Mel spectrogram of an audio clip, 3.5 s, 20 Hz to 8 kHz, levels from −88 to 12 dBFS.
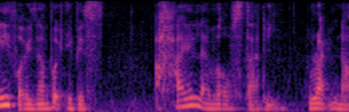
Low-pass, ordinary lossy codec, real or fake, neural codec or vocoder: none; none; fake; codec, 16 kHz, 4.8 kbps, FACodec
